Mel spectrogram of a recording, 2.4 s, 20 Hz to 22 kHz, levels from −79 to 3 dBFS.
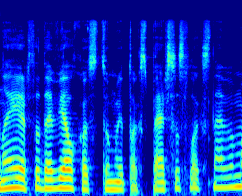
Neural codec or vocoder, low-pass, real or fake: none; 14.4 kHz; real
